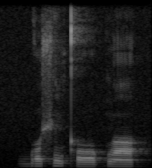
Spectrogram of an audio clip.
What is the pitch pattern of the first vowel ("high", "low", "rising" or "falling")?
high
